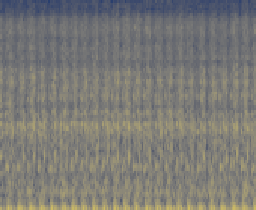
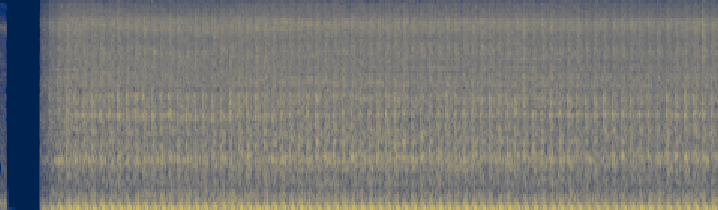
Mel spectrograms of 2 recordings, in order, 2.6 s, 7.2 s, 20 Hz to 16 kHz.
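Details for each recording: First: Honda Cargo CG150 single-cylinder, rebuilt a month earlier (cylinder, piston, camshaft, valves, timing chain), began knocking after a hill climb: idle at about ten beats a second with dry metallic rattle from a loosened cam sprocket bolt. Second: Honda Cargo CG150 single-cylinder bike, rebuilt a month earlier, now idling with a steady, even thump. The earlier noise is gone after removing a bolt and adjusting the timing chain, sensor and rocker arms; the lightly scraped chain guide was not replaced.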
